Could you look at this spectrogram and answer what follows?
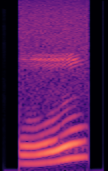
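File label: "hú", Mandarin Chinese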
